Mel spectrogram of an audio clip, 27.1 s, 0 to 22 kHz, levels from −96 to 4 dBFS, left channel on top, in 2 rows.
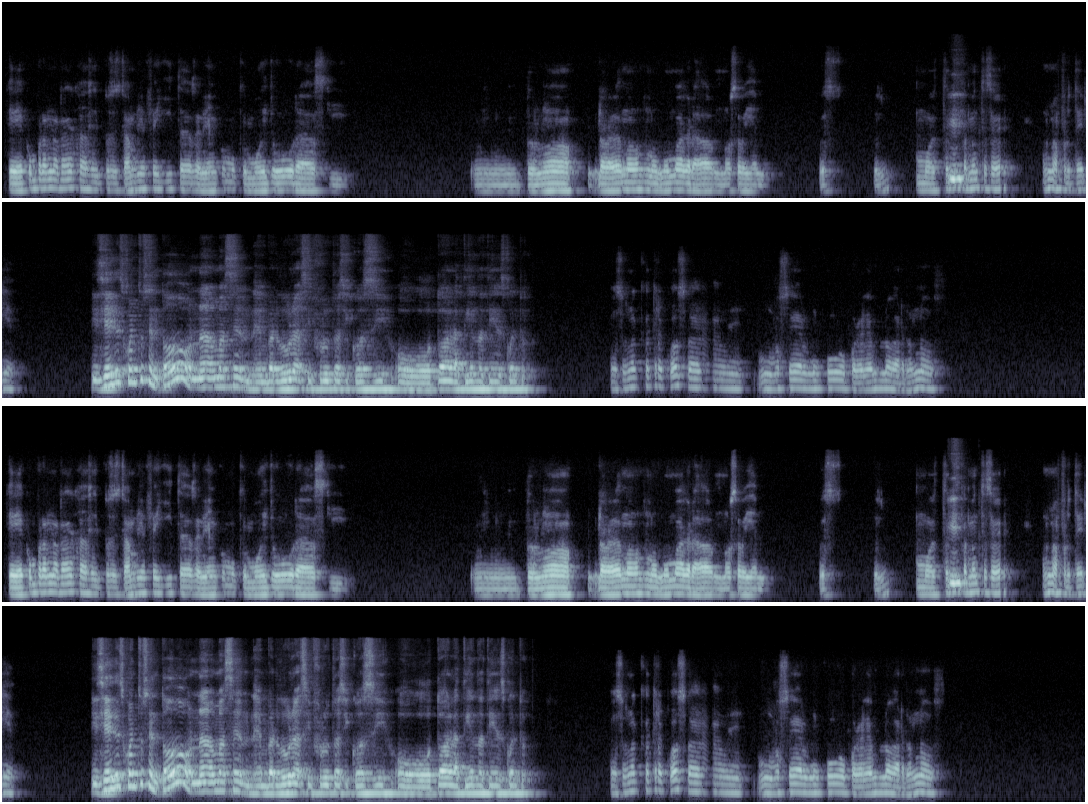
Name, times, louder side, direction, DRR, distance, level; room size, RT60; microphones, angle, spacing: voice 1, 0.1-4.3 5.9-9.5 10.2-10.4 10.9-11.1 11.4-12.5 13.0-13.7 21.2-25.2, right 4 dB, 35° right, 0.5 m, -26 dB
voice 2, 14.7-20.1, right 2 dB, 75° right, 1.8 m, -20 dB
13.0 x 10.0 x 4.4 m
head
